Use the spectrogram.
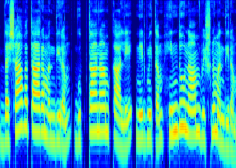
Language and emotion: Sanskrit, neutral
